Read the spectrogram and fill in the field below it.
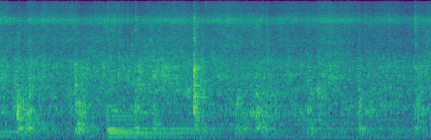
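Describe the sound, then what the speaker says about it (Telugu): Green chillies frying in a pan for a paneer curry give a steady close sizzle with occasional stirring scrapes, and no one speaks. "ఎర్రగా వేగితే ఇవి ఎర్రగా వేగనిద్దాం."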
